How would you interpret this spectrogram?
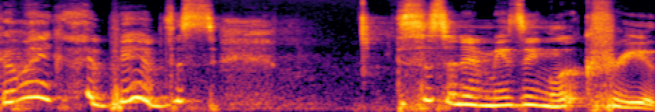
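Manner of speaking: high gushing fangirl voice; gushing American. Retold or imitated. Americans gushing over the new haircut, mock gush.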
